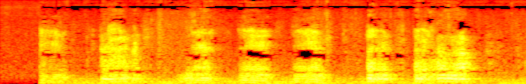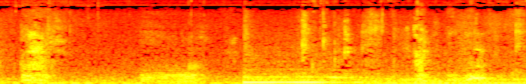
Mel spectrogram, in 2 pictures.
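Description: A corgi vocalizing in a run of short calls, about two a second, then trailing off into softer ones, with a low rumble for about a second near the end.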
